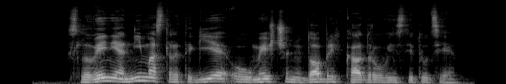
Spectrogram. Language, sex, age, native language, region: Slovenian, male, 30-49, Slovenian, Savinja region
